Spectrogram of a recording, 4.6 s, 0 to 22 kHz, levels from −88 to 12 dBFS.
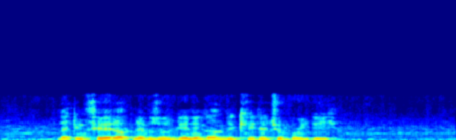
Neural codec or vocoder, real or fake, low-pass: codec, 16 kHz, 4 kbps, FreqCodec, smaller model; fake; 7.2 kHz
